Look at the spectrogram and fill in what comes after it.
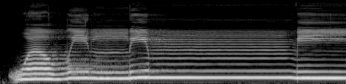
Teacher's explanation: tanwin kasrohnya dileburkan ke mim disertai bunyi dengung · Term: idgham bi gunnah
